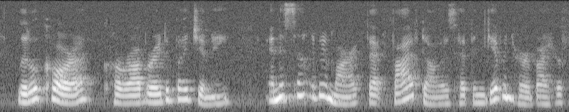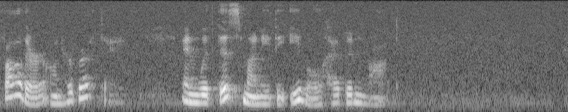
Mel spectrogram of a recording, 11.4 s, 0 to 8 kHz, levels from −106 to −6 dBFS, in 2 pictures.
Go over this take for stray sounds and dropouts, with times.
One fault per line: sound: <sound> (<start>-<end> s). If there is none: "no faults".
no faults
